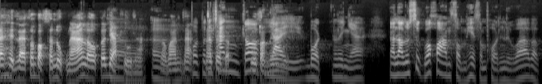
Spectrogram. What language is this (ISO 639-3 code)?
tha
